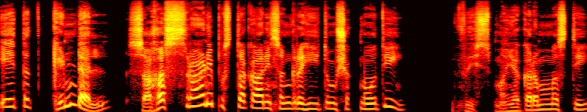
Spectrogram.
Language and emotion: Sanskrit, surprised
